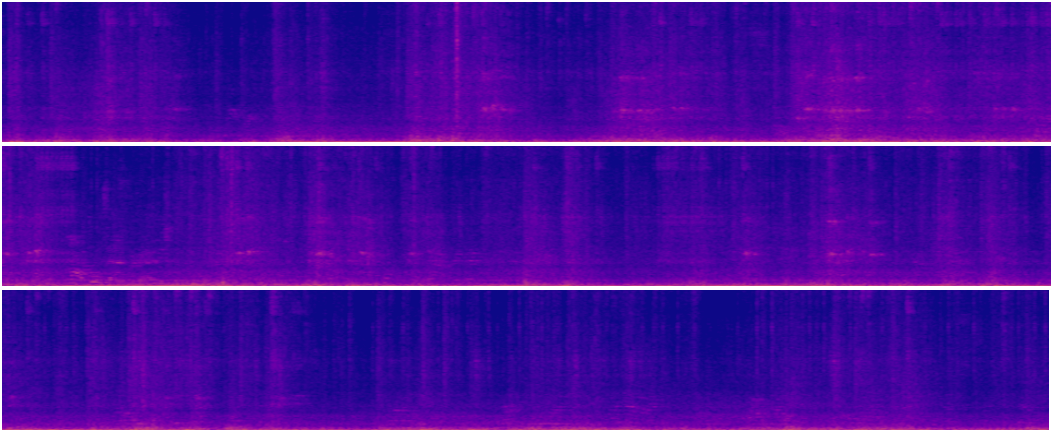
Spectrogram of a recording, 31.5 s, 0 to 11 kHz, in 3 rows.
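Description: Inside a moving ADL Enviro400H MMC hybrid double-decker bus: a steady low rumble from the BAE series-hybrid drive and the road, with a short gliding whine about eleven seconds in.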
